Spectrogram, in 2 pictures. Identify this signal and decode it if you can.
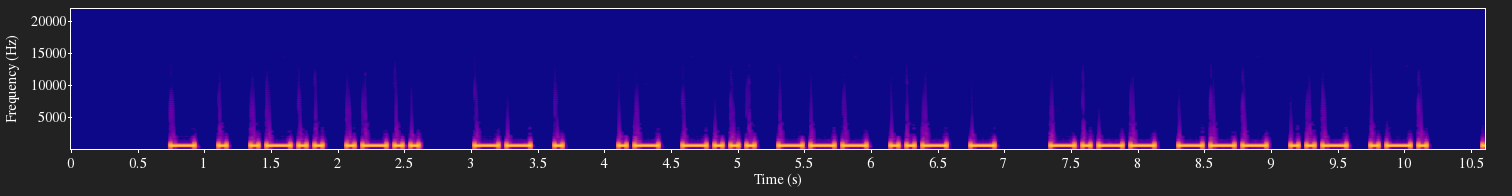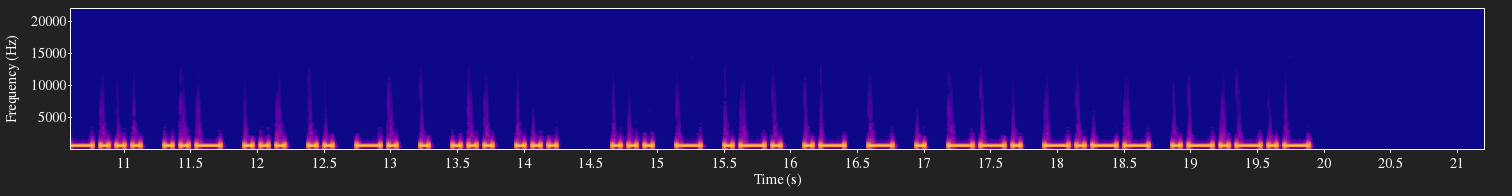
Morse code, heard as a keyed tone, about 20 wpm, 700 Hz. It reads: TELL ME ABOUT YOUR BUSINESS STRATEGY.
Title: Sentences from Top 1000 Words - Review Part 5 - 20wpm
